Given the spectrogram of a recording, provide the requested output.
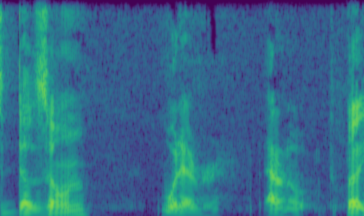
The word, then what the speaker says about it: DAZN: If you pronounce it differently, the way I like to pronounce it is DAZN. That's how I think it's supposed to be pronounced, but I've heard So I'm just DAZN.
